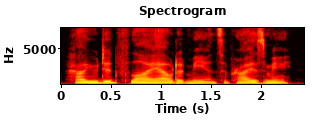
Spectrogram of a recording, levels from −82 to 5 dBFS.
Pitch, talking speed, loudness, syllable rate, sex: 190 Hz, 245 wpm, -17 LUFS, 5.8 syllables/s, female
